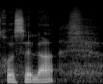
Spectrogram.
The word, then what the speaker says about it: Rossellat: C'est vrai que mon nom s'écrit avec 2 L et se prononce Rossella.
